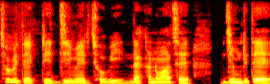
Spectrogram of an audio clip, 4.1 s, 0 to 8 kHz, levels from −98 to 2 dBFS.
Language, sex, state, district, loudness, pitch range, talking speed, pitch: Bengali, male, West Bengal, Dakshin Dinajpur, -19 LUFS, 110-120 Hz, 135 wpm, 115 Hz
